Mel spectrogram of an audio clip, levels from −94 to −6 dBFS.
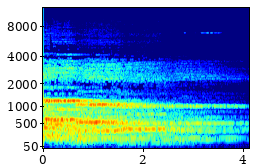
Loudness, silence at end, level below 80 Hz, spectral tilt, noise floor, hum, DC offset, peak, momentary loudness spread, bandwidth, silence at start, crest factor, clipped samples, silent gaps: -27 LUFS; 0.15 s; -80 dBFS; -7.5 dB/octave; -51 dBFS; none; under 0.1%; -12 dBFS; 20 LU; 7.4 kHz; 0 s; 16 dB; under 0.1%; none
